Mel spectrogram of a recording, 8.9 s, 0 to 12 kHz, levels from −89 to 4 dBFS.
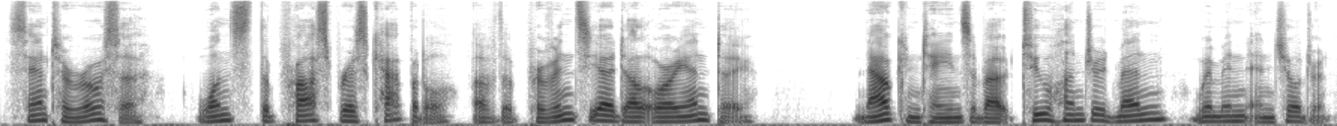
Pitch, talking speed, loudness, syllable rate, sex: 135 Hz, 135 wpm, -21 LUFS, 4.6 syllables/s, male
